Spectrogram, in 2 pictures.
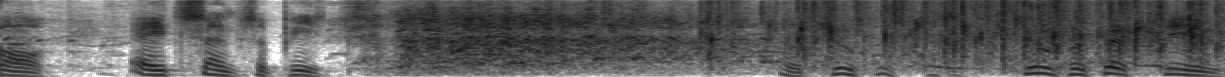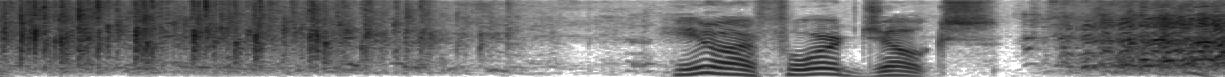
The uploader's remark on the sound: Recorded live at Yuk Yuk's in Ottawa, ON.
